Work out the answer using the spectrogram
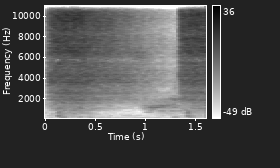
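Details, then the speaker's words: Breville Dual Boiler BES920 espresso machine, freshly serviced, purging the steam wand after steaming milk to clear residue: sharp high hiss bursts, fades, bursts again; normal steam wand purge. "if you don't purge it the steam water will start stinking of milk give it a purge to clean it off of any milk residue"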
